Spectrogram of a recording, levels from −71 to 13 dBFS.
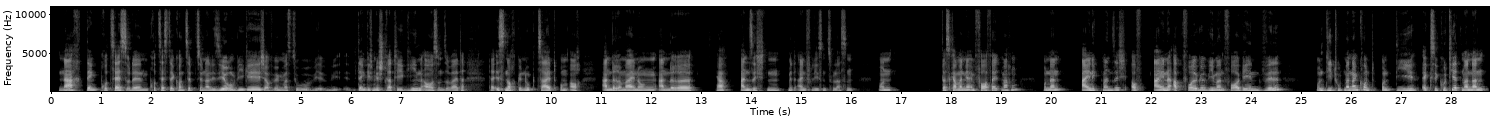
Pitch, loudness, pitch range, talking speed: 150 Hz, -19 LUFS, 135-175 Hz, 145 wpm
